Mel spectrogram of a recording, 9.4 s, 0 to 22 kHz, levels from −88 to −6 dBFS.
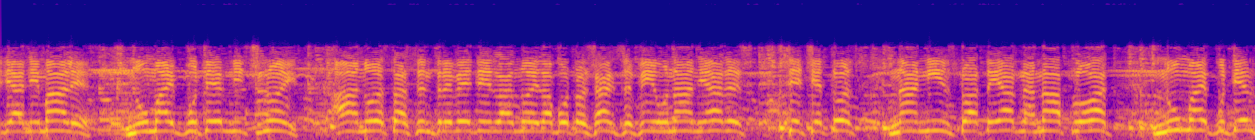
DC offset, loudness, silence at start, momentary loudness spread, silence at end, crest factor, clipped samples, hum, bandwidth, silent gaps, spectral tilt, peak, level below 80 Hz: under 0.1%; -16 LUFS; 0 s; 3 LU; 0 s; 14 dB; under 0.1%; none; 6.2 kHz; none; -6 dB/octave; -2 dBFS; -46 dBFS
